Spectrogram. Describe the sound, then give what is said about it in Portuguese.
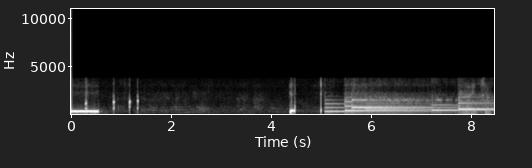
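A call transfer starts with a tone and a few short beeps and clicks, then a pause. Telephone hold music follows, a thin electronic melody of sustained notes that plays on to the end. “É possível que agora que eu tô conseguindo falar com o homem, a ligação tá tocando a música pra São Paulo atender?”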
